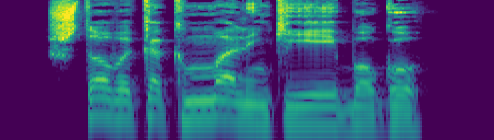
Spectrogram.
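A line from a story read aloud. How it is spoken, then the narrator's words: Rude interruption. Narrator (Russian): грубо перебил его Старпом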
